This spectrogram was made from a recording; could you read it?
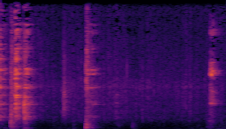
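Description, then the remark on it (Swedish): Dishes and cutlery being set out on a table in a living room in the evening for fika with juice and cookies: a quick cluster of ceramic and metal clinks, then a few scattered single knocks and chinks against a quiet background, with no talking. “Han dukar fram fika, saft och kakor.”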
